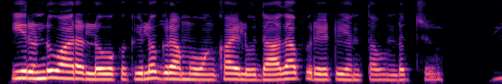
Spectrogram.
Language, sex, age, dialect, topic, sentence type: Telugu, female, 18-24, Southern, agriculture, question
